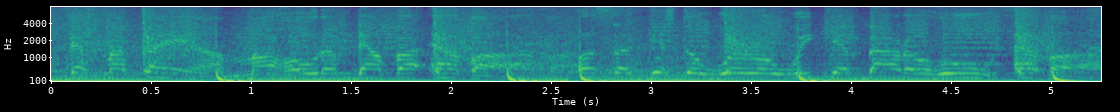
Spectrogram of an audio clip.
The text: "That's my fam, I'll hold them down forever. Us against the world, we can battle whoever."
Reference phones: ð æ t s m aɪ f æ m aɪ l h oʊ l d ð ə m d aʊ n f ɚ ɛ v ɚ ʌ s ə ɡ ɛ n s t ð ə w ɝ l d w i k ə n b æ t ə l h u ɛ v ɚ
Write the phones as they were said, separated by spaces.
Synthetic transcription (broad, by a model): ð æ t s m aɪ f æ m aɪ h oʊ l d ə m d aʊ n f ɚ ɛ v ɚ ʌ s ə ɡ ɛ s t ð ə w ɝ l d w i k ə n b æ t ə h u ɛ v ɚ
